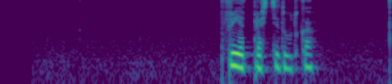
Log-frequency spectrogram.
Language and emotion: Russian, angry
